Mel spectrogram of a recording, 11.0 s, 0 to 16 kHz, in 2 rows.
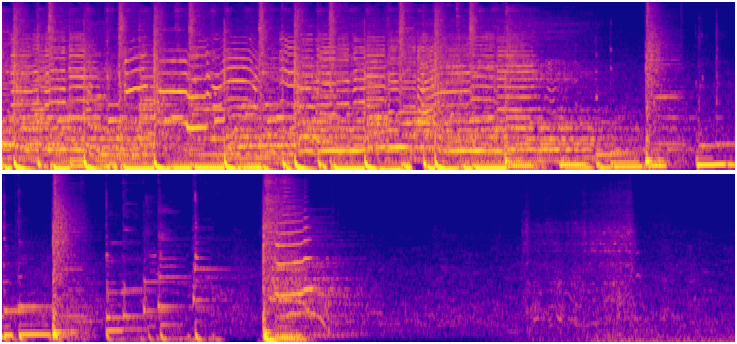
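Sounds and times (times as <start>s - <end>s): murmur of voices: 0.0s - 11.0s
car engine starting: 9.3s - 11.0s.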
